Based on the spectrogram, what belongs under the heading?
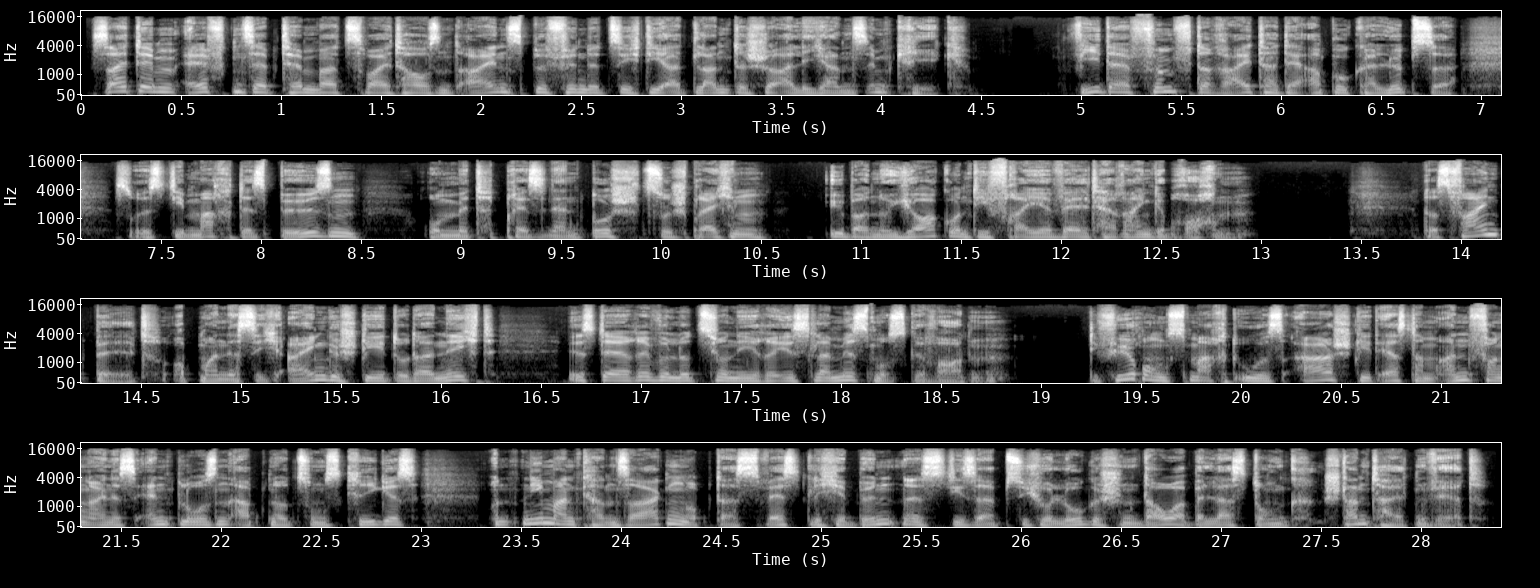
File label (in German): dokumentation amerika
